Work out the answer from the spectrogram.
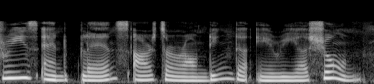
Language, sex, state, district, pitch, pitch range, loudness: English, female, Assam, Kamrup Metropolitan, 205 Hz, 185-240 Hz, -13 LUFS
